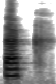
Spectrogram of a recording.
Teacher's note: اور یہ جو ایسے ساؤنڈ ہے اس کو ہمس کہتے ہیں، تو کاف کے سکون میں تھوڑا سا ہمس ہوتا ہے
